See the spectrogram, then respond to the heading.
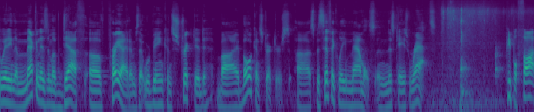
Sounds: Snake, Animal, Speech

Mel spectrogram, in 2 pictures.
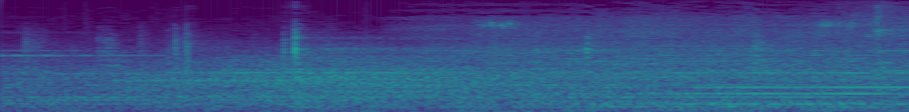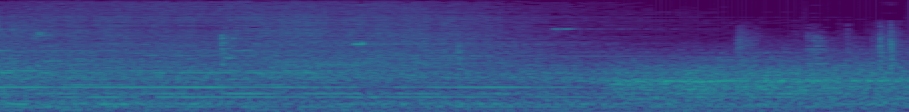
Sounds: Music, Ambient music

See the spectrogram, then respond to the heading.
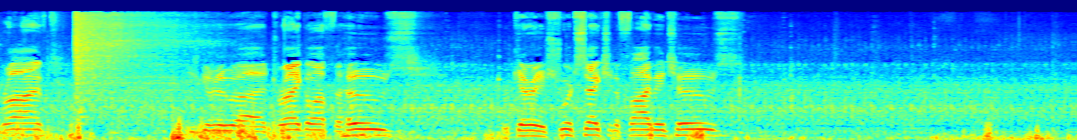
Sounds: Speech

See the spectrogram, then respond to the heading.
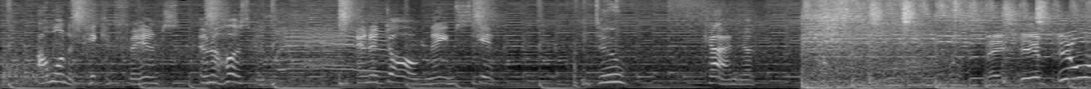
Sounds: Music, Speech

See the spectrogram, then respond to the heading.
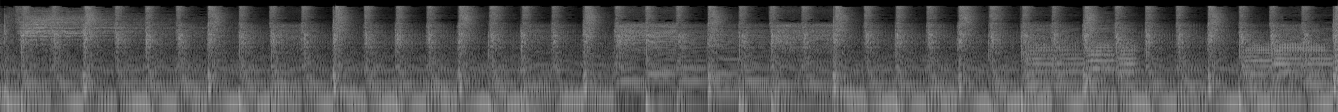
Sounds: Music

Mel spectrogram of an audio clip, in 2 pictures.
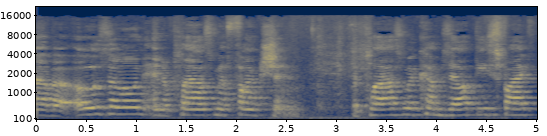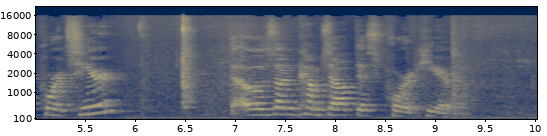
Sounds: Speech

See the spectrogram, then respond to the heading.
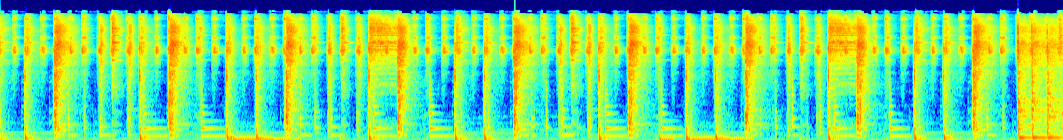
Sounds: Music

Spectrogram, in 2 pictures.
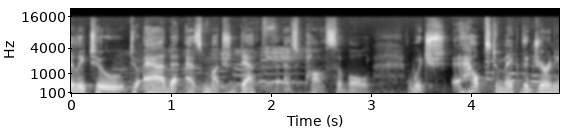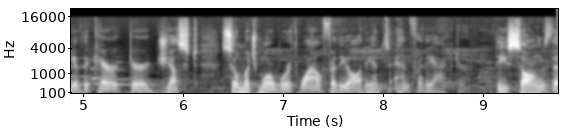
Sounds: Tender music, Speech, Music

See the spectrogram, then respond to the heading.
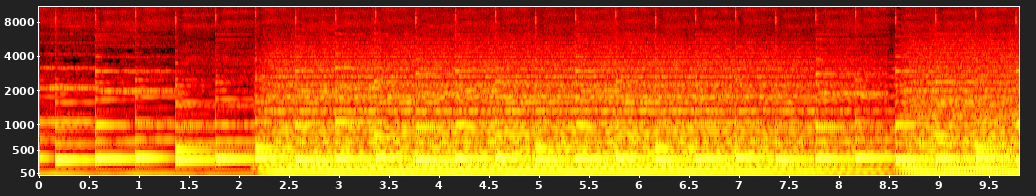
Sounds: Music

